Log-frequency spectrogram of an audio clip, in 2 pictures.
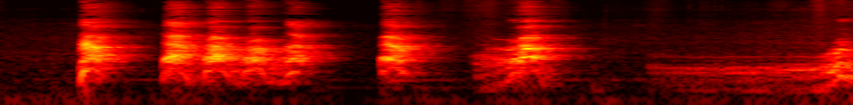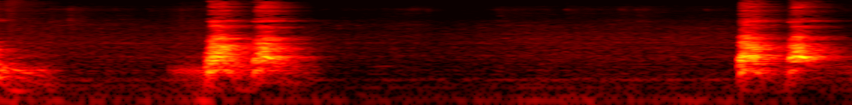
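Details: Bichon Frise dog barking in bursts of sharp, quick barks separated by short silences, with a lower drawn-out whine midway and a final pair of barks.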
